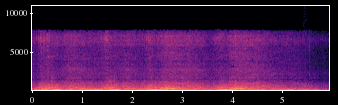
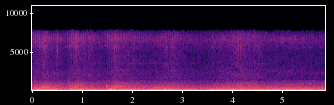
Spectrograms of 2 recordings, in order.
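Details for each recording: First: Yamaha Jupiter Z after fixing no idle, hard starting and black plug: single-cylinder thump settles to steady idle, blips rise and fall cleanly; normal idle and revving, now starts with one kick. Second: Yamaha Jupiter Z that won't idle, starts hard and fouls plugs black; revs surge and sag unevenly as petrol from a faulty vacuum fuel tap flows through the vacuum hose into the manifold; rich running from leaking vacuum fuel tap.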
